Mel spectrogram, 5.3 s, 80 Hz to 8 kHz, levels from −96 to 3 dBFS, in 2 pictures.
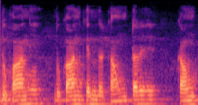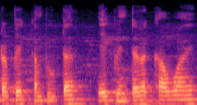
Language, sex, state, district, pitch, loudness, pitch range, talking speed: Hindi, male, Uttar Pradesh, Lalitpur, 115 Hz, -18 LUFS, 110-120 Hz, 180 wpm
